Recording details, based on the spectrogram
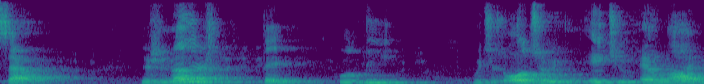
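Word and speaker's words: ಹುಳಿ: That's pronounced Hurli. But it's written H-U-L-I, Hurli, because you don't have this weird la sound in English. It doesn't exist.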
